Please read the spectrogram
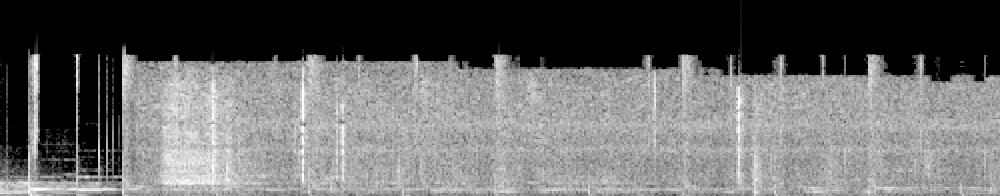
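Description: Background music with a beat cuts off about a second in, giving way to the running noise of a train heard from inside a compartment: a steady rumble with light, irregular clicks and rattles.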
